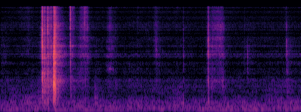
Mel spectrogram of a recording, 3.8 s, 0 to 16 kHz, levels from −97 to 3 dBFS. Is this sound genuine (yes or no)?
no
